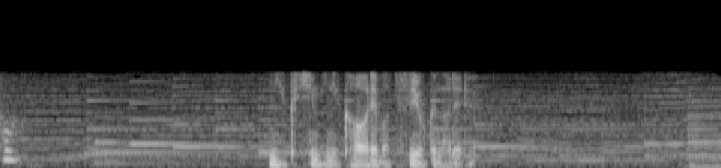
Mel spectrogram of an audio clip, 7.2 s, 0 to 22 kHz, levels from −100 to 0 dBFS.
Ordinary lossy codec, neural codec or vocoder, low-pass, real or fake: none; none; 3.6 kHz; real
